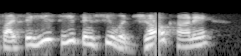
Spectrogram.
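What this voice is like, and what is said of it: Impression of a woman, Ebonics dialect. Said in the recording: “my black woman impression ... that's a pretty good Ebonic impression”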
